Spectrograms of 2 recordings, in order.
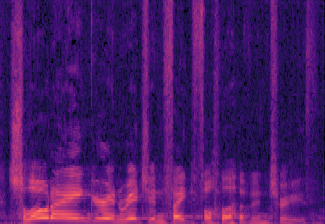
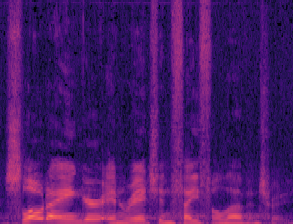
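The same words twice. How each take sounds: First: Recited louder and higher, a laugh mid-line; louder unison recital. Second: Said in the usual way. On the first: Shown as a demonstration. Preacher leading congregation in a louder, higher recital. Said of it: "Say it with me". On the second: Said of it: "Say this phrase with me".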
